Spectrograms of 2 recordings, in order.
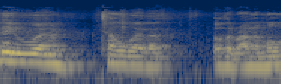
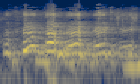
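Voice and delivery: laughing; 11 dB louder than usual. Real, not acted. Laughing while teasing a friend.

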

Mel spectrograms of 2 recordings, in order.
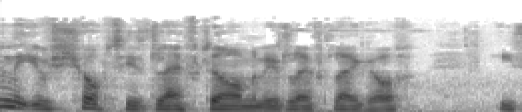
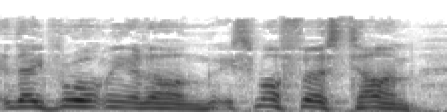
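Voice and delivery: high, stammering plea; nervous pleading raider; 6 semitones higher, 3 dB louder than usual. Acted.

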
